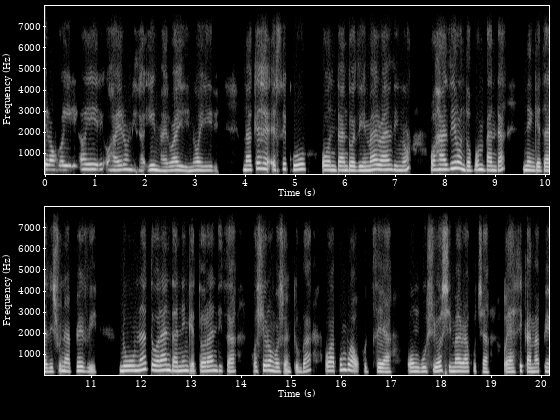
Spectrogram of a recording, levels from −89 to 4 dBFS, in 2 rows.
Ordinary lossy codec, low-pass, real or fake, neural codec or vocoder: Opus, 32 kbps; 7.2 kHz; fake; codec, 16 kHz, 4 kbps, X-Codec, HuBERT features, trained on LibriSpeech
